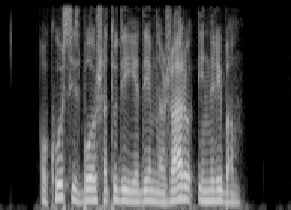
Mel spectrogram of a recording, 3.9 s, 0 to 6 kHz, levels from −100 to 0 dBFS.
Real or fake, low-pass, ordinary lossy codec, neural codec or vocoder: fake; 5.4 kHz; none; codec, 16 kHz, 4.8 kbps, FACodec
